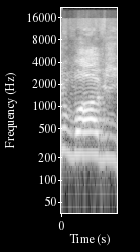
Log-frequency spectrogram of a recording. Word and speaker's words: Wahvey: Yeah, no, but I was saying, I was like, it's Wahvey, guys, bro. Say Wahvey. That no one did. So I'm just like, all right, I'm done with this, and I changed the pronounce. I just said, all right, it's Wavy now, and That's I even funny.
